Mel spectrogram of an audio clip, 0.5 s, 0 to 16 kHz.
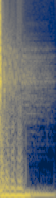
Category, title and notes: Instrument samples > Percussion
The distortions aren't audible in extreme music. With WaveLab 11 restoration you can totally unclick all files, but you have to re-attach the original attack. I compose extreme music thus I have many overboosted files. tags: overboosted bass sangban kenkeni bubinga death death-metal drum drumset DW floor floortom ngoma heavy heavy-metal metal ashiko rock sapele bougarabou Tama thrash thrash-metal tom tom-tom unsnared Africa African dundun dundunba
